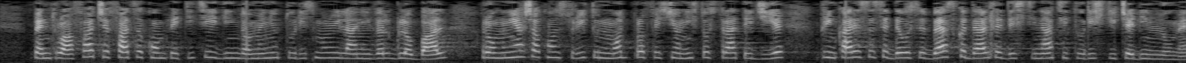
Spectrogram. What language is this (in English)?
Romanian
